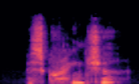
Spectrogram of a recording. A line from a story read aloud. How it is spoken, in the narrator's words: Severus Snape whispered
